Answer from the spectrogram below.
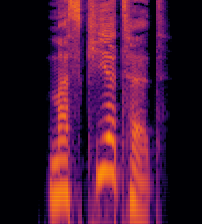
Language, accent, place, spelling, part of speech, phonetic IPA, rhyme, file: German, Germany, Berlin, maskiertet, verb, [masˈkiːɐ̯tət], -iːɐ̯tət, De-maskiertet.ogg
- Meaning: inflection of maskieren: 1. second-person plural preterite 2. second-person plural subjunctive II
